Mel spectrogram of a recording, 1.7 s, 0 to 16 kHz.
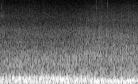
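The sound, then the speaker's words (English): A dark green Suzuki Bandit 1200 GS motorcycle with a rusty chain, its engine rumbling steadily, a low continuous drone with a faint harmonic whine, fairly loud and constant throughout with no talking. “I hear a motorcycle.”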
